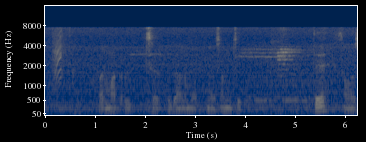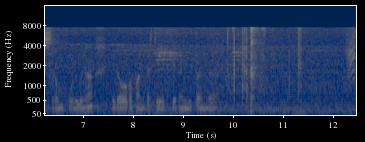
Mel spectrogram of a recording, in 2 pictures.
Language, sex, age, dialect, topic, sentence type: Telugu, male, 18-24, Utterandhra, agriculture, statement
